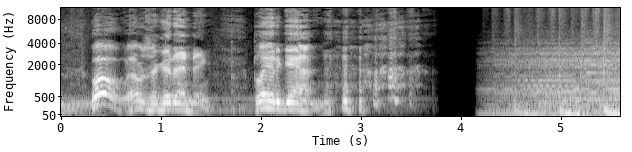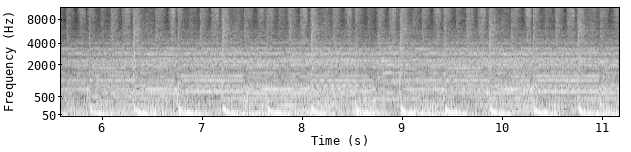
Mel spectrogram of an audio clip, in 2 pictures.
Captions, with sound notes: Whoa! That was a good ending. Play it again. (laughs) (upbeat music)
